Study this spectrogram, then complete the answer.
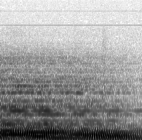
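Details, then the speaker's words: iMac being diagnosed for a display fault, likely LVDS: a single warm chord rings out at power-on and fades over a second or two; normal startup chime. "you could hear the sound the chime yes you could hear the trying sound"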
